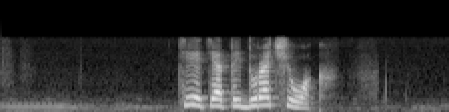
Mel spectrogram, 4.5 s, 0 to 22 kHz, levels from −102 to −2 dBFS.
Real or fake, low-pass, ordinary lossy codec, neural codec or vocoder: real; 5.4 kHz; none; none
